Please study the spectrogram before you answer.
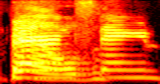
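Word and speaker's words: Berenstain: last name is it Baron Stein or is it Baron stain I don't know I just know it is Baron stain but I think I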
